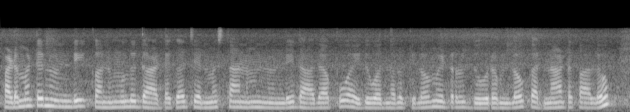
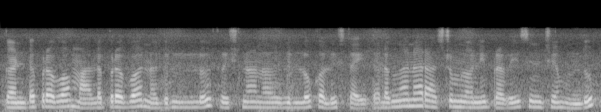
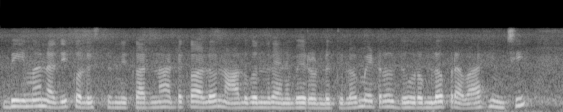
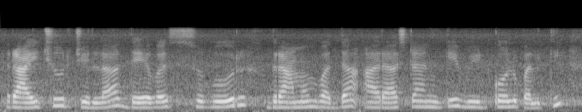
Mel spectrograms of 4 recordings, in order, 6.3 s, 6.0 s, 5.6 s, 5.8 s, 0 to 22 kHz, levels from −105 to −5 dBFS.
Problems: none marked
